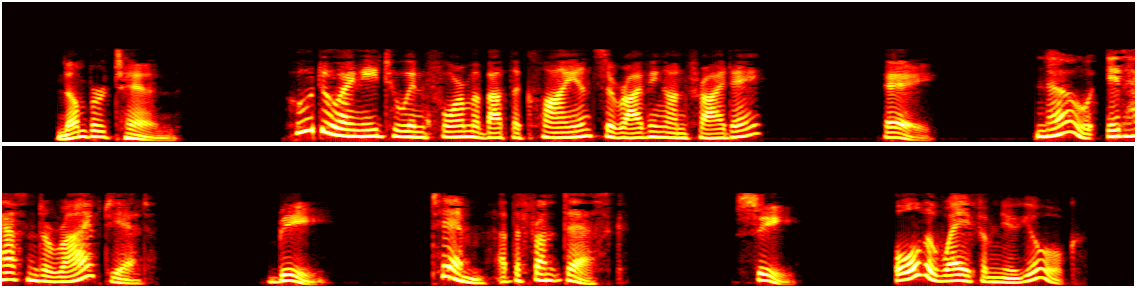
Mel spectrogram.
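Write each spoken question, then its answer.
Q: Who do I need to inform about the clients arriving on Friday?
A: B: Tim, at the front desk.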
